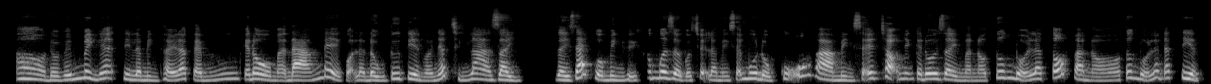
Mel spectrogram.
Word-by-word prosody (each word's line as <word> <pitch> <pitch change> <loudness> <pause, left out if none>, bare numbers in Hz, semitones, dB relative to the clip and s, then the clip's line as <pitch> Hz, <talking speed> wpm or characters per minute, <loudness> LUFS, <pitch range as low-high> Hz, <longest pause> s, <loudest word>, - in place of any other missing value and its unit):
Ờ, 255 -4 +1
đối 195 0 -1
với 215 +3 0
mình 275 -2 0
ấy 290 +2 0
thì 240 - -1
là 210 - +2
mình 195 -2 -4
thấy 190 +2 +1
là 245 - +3
cái 195 -7 -3 0.4
cái 230 - -2
đồ 235 -5 +5
mà 185 -1 -5
đáng 195 - +2
để, 295 - +2
gọi - - -4
là, 195 - -2
đầu 185 -1 -1
tư 265 - 0
tiền 245 -6 +1
vào 175 0 -3
nhất - - -1
chính 205 +1 -8
là 240 -4 0
giày. 205 -3 +1 0.4
Giày 200 -2 +2
dép 465 - +4
của - - +2
mình 195 -1 -2
thì 185 0 -3
không 290 +9 -7
bao 300 -1 +6
giờ 255 -5 +3
có 185 - -4
chuyện 210 +7 -4
là 200 - -2
mình 190 0 -6
sẽ 295 - -3
mua 270 0 +3
đồ 220 -6 +1
cũ 260 - -2
và 215 - +5
mình 195 -2 -3
sẽ 275 +9 -1
chọn 260 - +2
những 260 - -5
cái 250 -2 -2
đôi 255 0 +6
giày 225 -6 0
mà 175 -1 -6
nó 175 0 -6
tương 300 +7 -2
đối 220 -5 +2
là 260 - +2
tốt 320 - +3
và 225 - 0
nó 185 +1 -6
tương 300 -3 -1
đối - - -1
là 310 - -1
đắt 295 0 -6
tiền. 260 -6 +4
220 Hz, 310 wpm, -23 LUFS, 190-265 Hz, 0.4 s, bao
